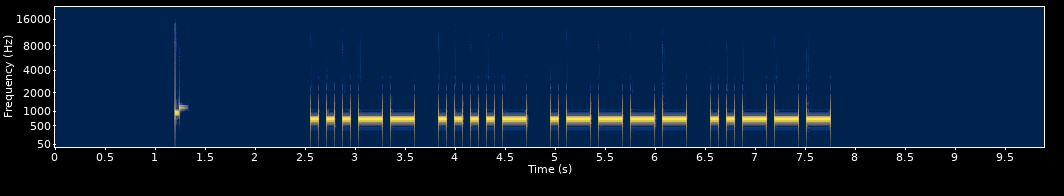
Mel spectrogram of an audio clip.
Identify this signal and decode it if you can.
Morse code, heard as a keyed tone, about 15 wpm, 700 Hz. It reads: 3412
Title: Numbers - 4-Digit 15wpm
